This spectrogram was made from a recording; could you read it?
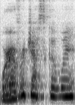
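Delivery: plain reading voice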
